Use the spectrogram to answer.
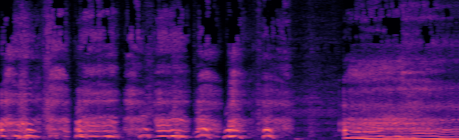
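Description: A man strapped down gasps for breath after being smothered, with a rapid series of short voiced gasps and pants, a brief pause, then a longer drawn-out voiced breath.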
